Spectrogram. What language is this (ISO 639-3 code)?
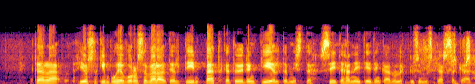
fin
